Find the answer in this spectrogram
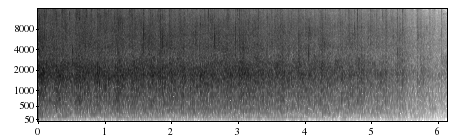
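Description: Audience applause, a dense steady clapping that fades out over the last two seconds.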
